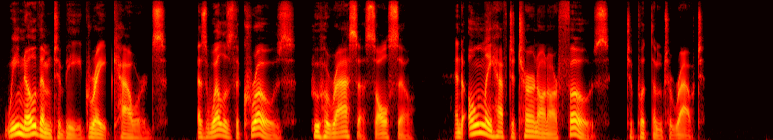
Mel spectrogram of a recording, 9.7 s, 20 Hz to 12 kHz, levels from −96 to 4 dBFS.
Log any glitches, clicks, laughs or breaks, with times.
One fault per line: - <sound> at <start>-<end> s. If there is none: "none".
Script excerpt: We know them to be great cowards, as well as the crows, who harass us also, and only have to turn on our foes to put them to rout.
none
